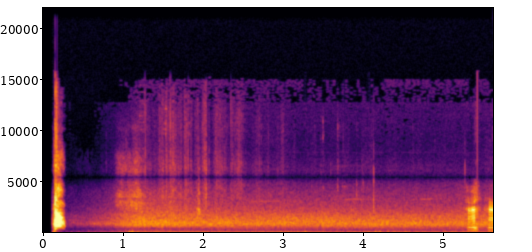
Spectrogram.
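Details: Jack Russell Terrier giving one short, sharp, loud bark at the very start, followed by several seconds of steady broadband background noise with a faint voice-like sound near the end.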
